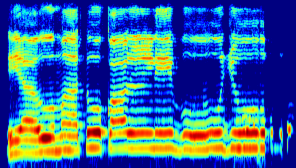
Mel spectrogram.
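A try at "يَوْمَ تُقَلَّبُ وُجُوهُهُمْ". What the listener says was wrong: Ganti lagi labu bukan libu. tuqallabu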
